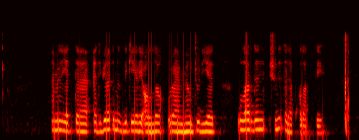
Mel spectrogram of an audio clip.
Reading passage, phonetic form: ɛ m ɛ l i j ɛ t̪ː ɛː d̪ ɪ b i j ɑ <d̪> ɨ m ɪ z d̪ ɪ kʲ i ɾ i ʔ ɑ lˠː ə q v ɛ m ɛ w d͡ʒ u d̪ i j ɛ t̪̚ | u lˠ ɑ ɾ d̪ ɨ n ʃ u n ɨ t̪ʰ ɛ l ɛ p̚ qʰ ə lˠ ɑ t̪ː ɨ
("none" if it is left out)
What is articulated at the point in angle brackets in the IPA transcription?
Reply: t̪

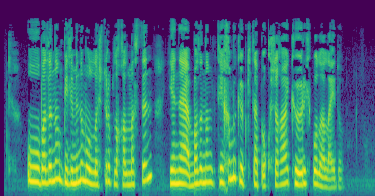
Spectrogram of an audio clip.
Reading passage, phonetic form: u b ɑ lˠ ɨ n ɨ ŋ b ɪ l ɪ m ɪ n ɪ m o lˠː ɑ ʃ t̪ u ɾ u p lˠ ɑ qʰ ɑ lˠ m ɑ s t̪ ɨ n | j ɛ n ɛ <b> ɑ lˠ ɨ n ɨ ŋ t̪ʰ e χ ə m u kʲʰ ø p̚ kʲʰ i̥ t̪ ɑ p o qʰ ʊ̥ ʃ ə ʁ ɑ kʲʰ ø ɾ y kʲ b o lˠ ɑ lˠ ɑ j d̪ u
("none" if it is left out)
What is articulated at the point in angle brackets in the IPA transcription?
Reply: b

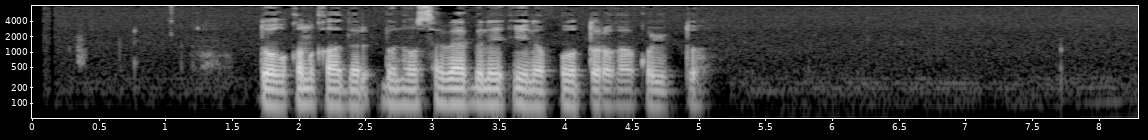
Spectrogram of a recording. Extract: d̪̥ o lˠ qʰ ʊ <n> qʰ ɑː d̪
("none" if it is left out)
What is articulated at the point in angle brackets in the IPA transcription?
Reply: n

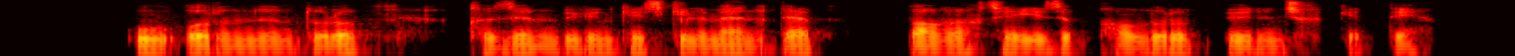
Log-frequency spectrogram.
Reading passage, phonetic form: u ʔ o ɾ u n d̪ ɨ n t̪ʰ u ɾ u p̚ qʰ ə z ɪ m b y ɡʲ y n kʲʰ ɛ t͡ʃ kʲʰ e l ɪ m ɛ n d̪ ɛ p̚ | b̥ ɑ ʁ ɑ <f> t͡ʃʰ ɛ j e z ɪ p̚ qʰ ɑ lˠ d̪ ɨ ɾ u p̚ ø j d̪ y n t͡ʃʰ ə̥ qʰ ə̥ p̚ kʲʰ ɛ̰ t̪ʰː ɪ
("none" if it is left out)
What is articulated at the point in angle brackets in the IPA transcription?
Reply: χ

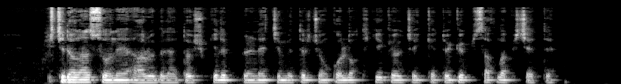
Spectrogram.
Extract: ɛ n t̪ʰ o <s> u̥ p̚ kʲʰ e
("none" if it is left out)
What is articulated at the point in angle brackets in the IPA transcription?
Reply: ʃ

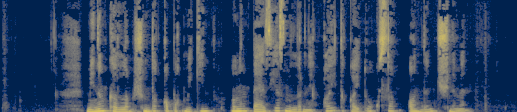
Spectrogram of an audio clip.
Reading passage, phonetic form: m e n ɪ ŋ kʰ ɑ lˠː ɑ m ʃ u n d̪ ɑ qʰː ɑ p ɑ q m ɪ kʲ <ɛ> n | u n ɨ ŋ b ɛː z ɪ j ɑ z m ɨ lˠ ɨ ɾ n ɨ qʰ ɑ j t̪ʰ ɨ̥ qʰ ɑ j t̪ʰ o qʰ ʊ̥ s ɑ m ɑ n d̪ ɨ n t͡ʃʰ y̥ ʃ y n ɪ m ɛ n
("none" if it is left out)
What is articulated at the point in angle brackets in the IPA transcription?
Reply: i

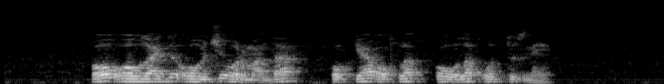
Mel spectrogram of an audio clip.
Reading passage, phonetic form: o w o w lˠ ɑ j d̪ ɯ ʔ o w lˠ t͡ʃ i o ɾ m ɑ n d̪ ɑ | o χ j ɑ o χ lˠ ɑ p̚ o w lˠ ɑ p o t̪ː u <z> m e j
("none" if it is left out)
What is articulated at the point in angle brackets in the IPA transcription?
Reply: z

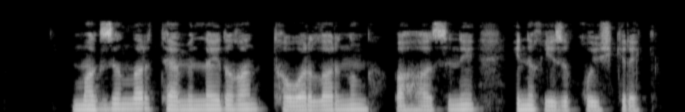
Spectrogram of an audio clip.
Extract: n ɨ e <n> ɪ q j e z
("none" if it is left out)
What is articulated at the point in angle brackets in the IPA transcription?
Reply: n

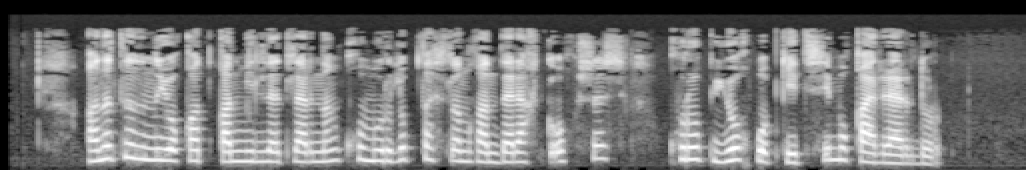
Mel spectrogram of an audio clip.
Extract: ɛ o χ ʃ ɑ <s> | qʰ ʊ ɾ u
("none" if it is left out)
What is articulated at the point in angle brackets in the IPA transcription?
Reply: ʃ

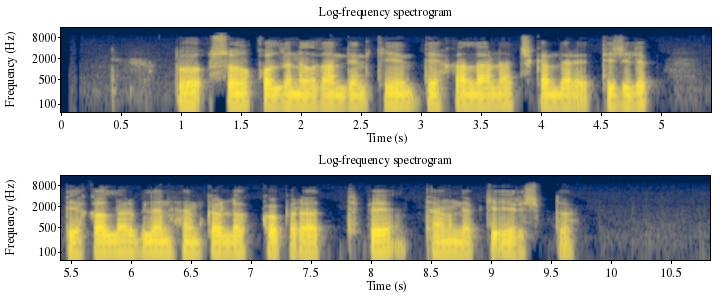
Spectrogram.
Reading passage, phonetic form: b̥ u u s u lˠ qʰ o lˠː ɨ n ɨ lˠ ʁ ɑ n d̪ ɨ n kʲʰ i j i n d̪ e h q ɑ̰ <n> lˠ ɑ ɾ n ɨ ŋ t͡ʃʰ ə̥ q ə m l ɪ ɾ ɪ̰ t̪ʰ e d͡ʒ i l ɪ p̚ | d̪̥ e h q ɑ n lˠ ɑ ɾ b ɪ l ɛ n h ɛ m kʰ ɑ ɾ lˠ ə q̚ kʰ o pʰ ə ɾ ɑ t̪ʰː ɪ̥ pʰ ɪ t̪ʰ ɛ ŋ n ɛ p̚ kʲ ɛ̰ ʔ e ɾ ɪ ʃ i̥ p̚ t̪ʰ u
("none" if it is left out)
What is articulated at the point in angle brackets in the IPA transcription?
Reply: n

